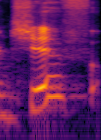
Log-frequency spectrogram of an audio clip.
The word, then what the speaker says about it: GIF: in our hosting team we've got a jeff person and we got a gift person uh we have people in the comments uh the founder says it's jeff uh roman um i think that the internet said sure founder but we disagree it's gif um we we have avery saying it's definitely gif or jif hard to know is like the peanut butter brand so there's jiff and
